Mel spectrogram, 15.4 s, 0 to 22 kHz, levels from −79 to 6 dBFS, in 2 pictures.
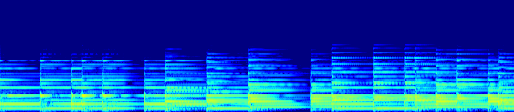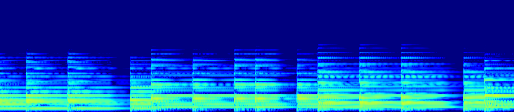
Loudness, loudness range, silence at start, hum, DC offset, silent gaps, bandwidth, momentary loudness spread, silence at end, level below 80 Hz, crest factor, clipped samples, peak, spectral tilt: -32 LUFS; 3 LU; 0 s; none; under 0.1%; none; 4.5 kHz; 7 LU; 0 s; -62 dBFS; 14 dB; under 0.1%; -16 dBFS; -7.5 dB/octave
